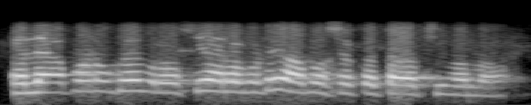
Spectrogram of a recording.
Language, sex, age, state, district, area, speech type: Odia, male, 45-60, Odisha, Nabarangpur, rural, conversation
